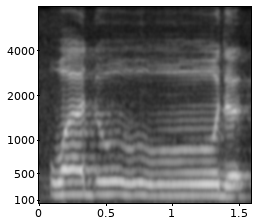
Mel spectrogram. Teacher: Jadi da-nya itu dipantulkan. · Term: qalqalah kubra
